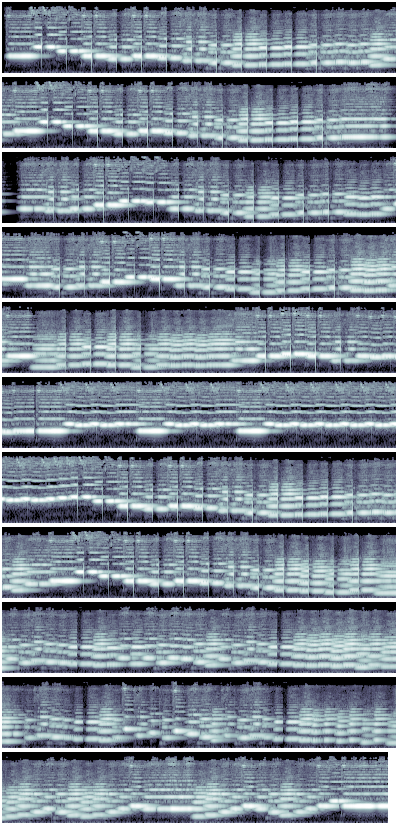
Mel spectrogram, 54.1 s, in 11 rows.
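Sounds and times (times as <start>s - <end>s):
flute study in E major: 0.0s - 54.0s.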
